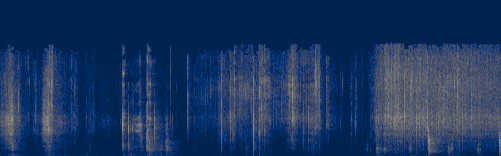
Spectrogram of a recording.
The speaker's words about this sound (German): kocht veganes Thai-Curry.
